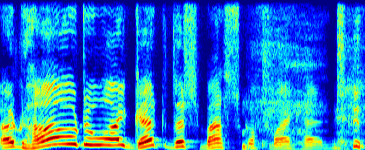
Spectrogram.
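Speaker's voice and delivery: pitch swooping up and down. Imagining an actor caught in a horror-film trap: Ian McKellen voice. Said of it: "just Ian McKellen going".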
